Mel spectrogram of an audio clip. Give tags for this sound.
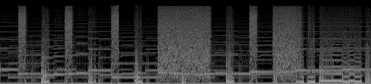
8
8-bit
beat
cbasicore64
drums
feel
static
synth

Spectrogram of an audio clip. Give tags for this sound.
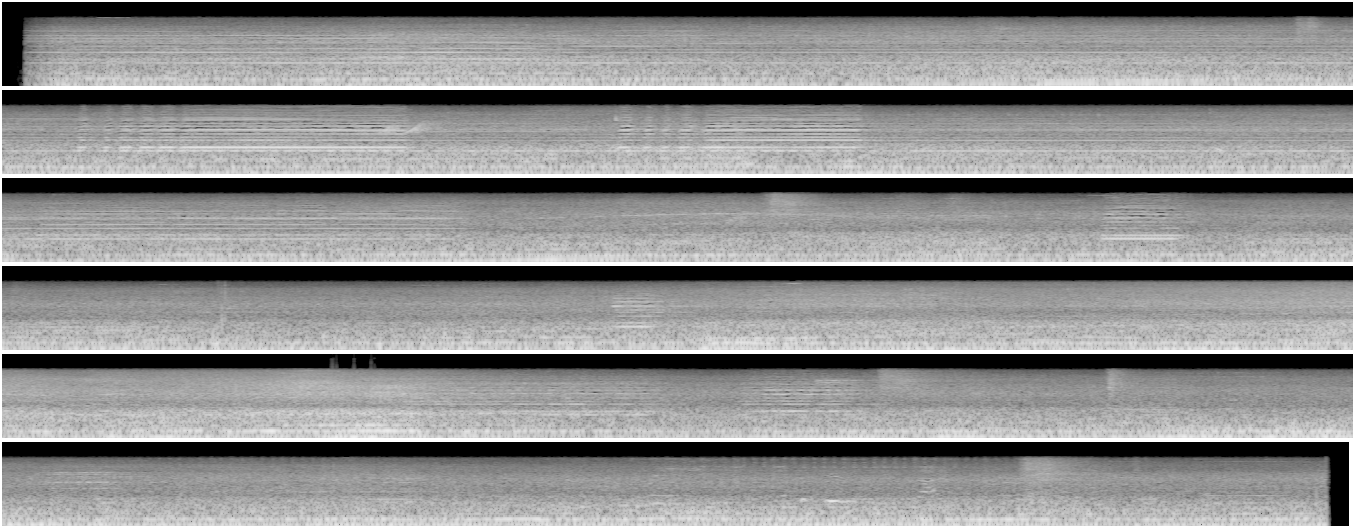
horns
urban

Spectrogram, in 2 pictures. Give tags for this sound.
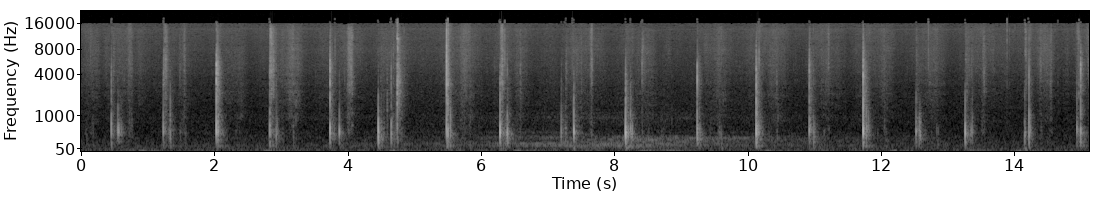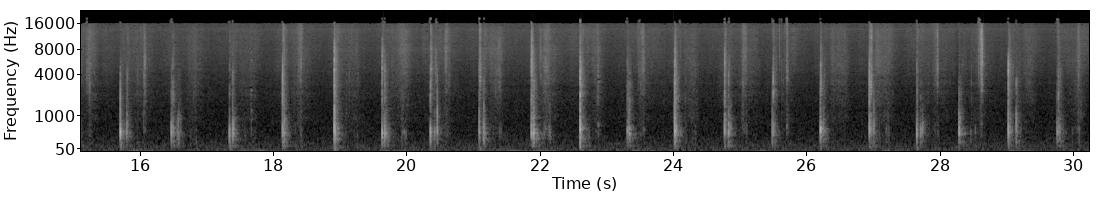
footstep
footsteps
step
steps
walk
walking

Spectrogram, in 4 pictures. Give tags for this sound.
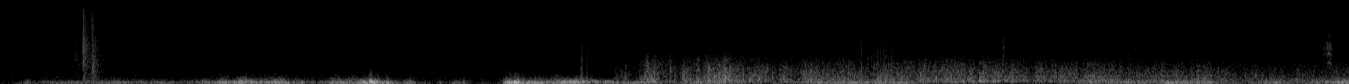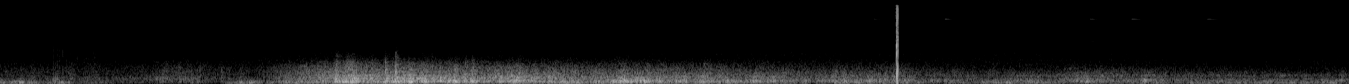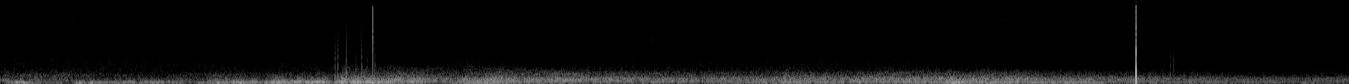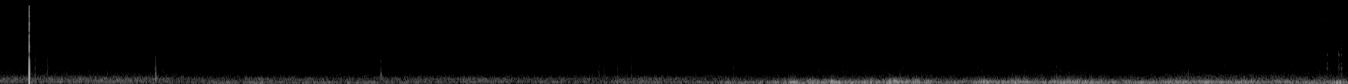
thunder
texas

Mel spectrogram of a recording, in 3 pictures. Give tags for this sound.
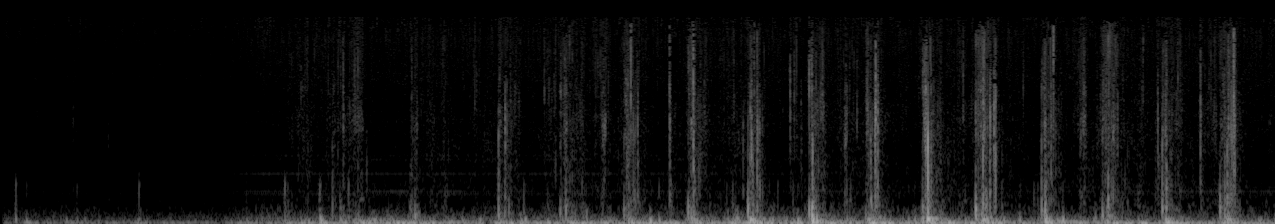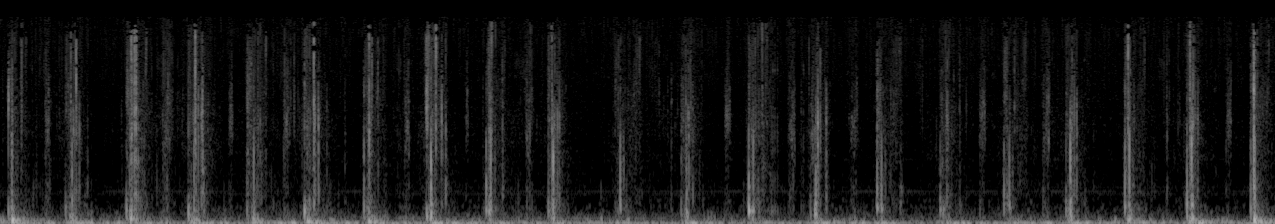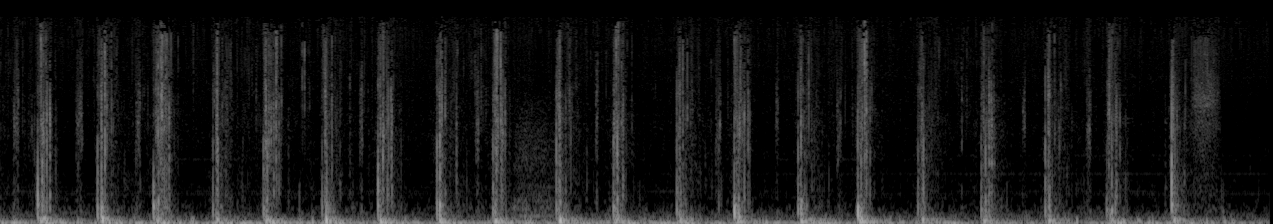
field-recording
footsteps
walking
wood

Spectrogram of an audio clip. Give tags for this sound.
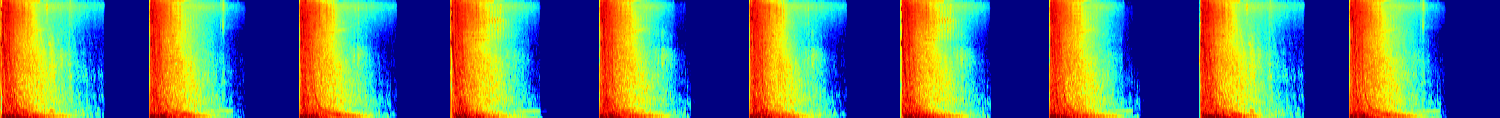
blaster
gun
sci-fi

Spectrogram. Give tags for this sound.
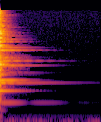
technique
mouthpiece
metalic
extended
davood
trumpet

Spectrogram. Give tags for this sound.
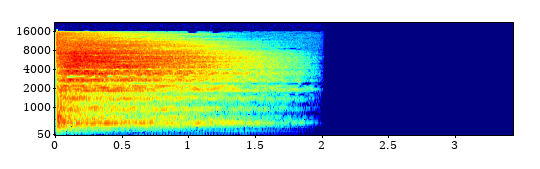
guitar
drums
free
filter
sounds
loops

